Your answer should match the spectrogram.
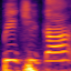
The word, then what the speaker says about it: Pichica: Pichica, la fuerza está en pi. La segunda sílaba es abierta. Por lo tanto, la fuerza debe ir en la primera.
